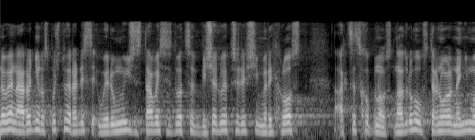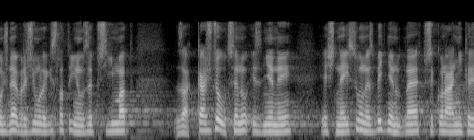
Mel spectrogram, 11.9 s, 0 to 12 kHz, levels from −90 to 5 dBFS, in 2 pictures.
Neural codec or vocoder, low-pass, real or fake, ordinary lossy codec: none; 7.2 kHz; real; AAC, 64 kbps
